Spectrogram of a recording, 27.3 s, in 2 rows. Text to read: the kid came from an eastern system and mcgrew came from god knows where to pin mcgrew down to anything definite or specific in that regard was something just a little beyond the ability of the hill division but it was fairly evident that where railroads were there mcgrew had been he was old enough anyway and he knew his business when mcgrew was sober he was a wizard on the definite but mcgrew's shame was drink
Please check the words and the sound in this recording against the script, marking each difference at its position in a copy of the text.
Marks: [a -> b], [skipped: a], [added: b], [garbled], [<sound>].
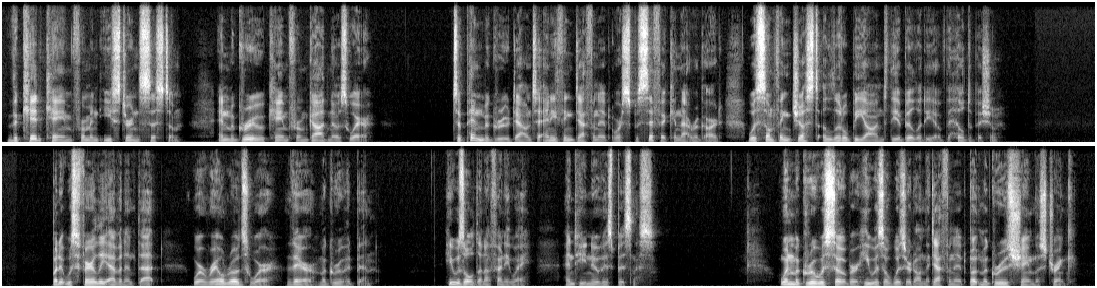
the kid came from an eastern system and mcgrew came from god knows where to pin mcgrew down to anything definite or specific in that regard was something just a little beyond the ability of the hill division but it was fairly evident that where railroads were there mcgrew had been he was old enough anyway and he knew his business when mcgrew was sober he was a wizard on the definite but mcgrew's shame was drink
